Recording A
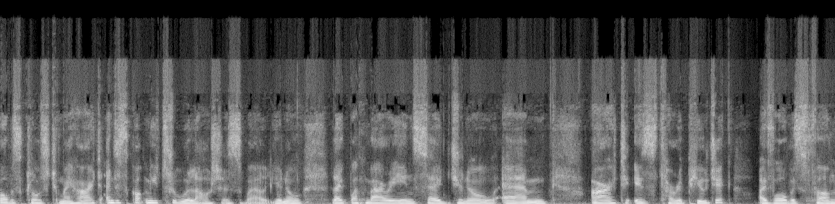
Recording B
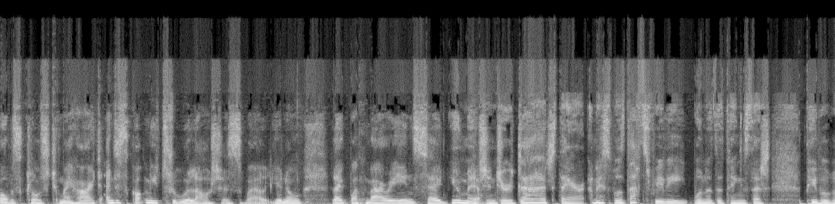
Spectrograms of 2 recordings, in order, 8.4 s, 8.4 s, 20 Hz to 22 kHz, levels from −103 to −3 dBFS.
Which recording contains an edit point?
B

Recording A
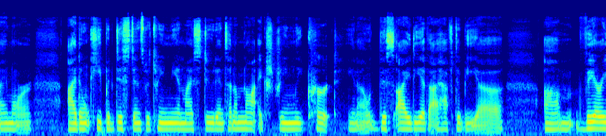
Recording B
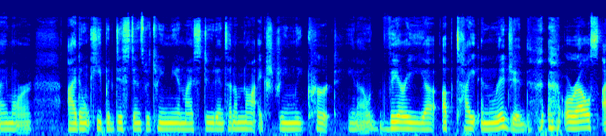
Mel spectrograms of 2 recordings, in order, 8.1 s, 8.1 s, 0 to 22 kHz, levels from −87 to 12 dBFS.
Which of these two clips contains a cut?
B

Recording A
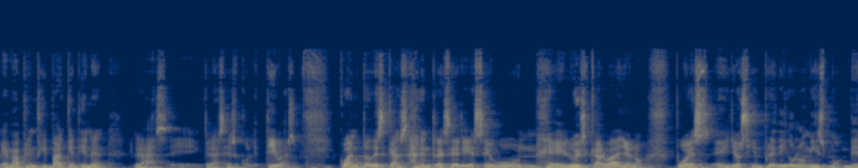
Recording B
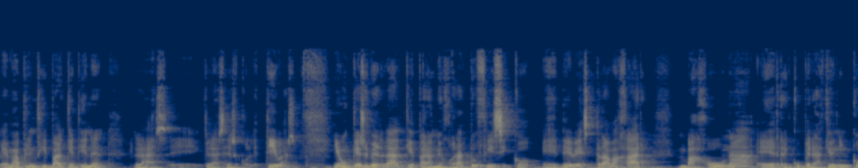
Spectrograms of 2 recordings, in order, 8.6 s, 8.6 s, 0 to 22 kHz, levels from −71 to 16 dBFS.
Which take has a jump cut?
A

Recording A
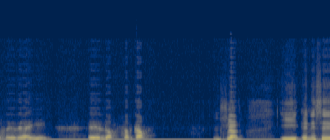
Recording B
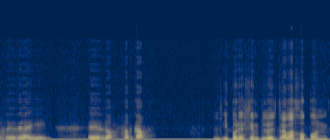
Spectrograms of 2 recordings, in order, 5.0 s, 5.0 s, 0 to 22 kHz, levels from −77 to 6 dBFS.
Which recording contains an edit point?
B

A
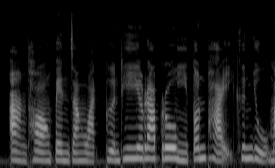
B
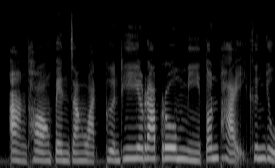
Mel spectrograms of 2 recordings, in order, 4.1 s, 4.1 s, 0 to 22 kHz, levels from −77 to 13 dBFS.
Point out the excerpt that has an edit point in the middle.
A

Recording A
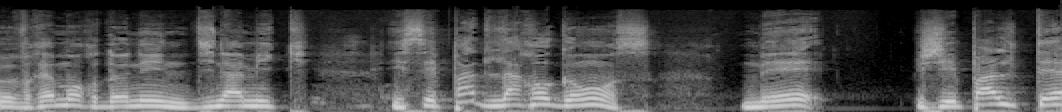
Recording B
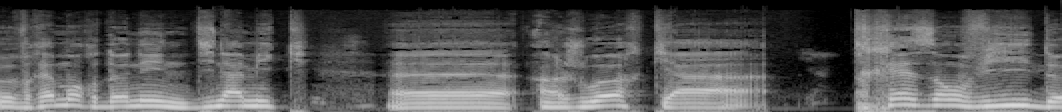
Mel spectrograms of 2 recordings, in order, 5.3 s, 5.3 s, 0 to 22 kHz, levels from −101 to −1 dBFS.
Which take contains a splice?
A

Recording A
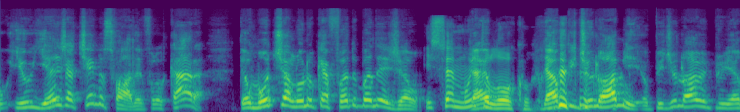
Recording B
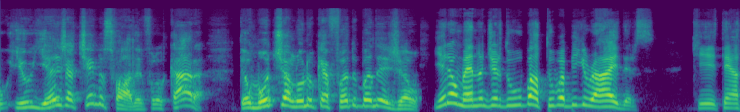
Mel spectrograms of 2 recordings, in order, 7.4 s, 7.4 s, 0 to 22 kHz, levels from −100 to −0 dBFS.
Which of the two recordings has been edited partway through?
B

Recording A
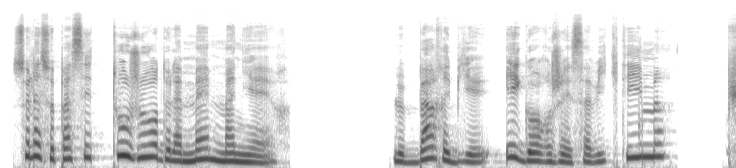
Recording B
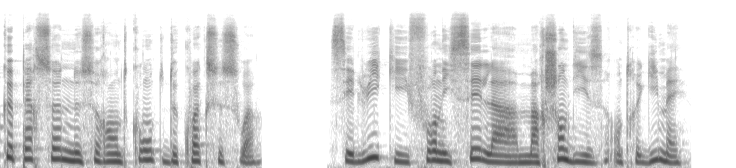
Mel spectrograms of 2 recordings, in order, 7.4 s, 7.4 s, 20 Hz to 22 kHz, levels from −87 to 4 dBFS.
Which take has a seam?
B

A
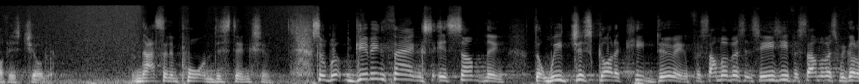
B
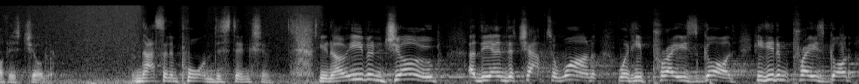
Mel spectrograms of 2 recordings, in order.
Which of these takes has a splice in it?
B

